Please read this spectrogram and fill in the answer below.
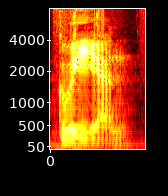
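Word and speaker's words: Guyane: guyana Prancis Nah kalau dalam bahasa Prancis dibacanya Guan Mungkin banyak dari kalian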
